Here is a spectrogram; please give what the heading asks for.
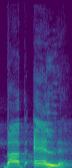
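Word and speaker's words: Babel: Babylon, it started meaning Bab-El, the proper pronunciation, Bab-El.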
